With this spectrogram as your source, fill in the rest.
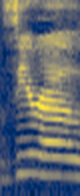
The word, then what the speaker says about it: Xero: I've heard good things about Xero. That's Xero spelled with an X.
